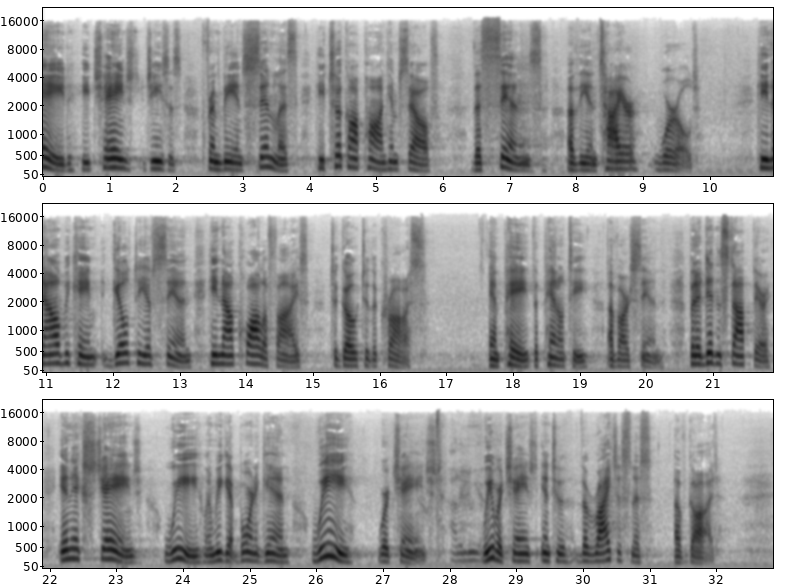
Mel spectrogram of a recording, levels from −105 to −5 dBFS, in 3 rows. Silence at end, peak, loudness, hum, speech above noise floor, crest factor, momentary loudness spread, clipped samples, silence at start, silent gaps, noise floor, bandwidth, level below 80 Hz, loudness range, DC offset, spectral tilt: 0.85 s; 0 dBFS; -19 LUFS; none; 33 dB; 20 dB; 15 LU; under 0.1%; 0 s; none; -53 dBFS; 17 kHz; -60 dBFS; 4 LU; under 0.1%; -3 dB/octave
